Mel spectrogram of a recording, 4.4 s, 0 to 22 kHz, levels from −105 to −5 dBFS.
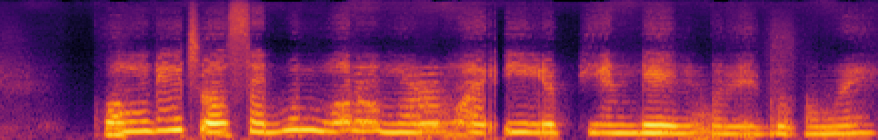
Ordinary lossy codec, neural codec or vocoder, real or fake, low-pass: none; codec, 44.1 kHz, 0.9 kbps, DAC; fake; none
